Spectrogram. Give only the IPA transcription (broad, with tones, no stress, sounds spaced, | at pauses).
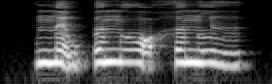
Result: n ɛ̰˧˨ w ʔ ə˧ n ɣ ɔ̰˧˨ h ə˧ n l ɨ˧˩˨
